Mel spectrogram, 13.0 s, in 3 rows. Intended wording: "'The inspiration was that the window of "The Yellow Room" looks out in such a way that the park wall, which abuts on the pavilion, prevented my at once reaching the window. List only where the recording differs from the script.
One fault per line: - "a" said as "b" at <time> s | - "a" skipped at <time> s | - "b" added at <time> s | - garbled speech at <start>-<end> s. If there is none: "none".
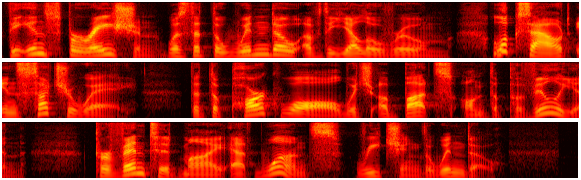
none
